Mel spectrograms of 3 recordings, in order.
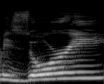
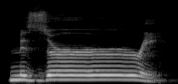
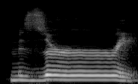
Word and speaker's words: Missouri: not Missouri, not Missouri. It's like a Z sound that shifts to the R directly. Missouri, Missouri, not misery.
